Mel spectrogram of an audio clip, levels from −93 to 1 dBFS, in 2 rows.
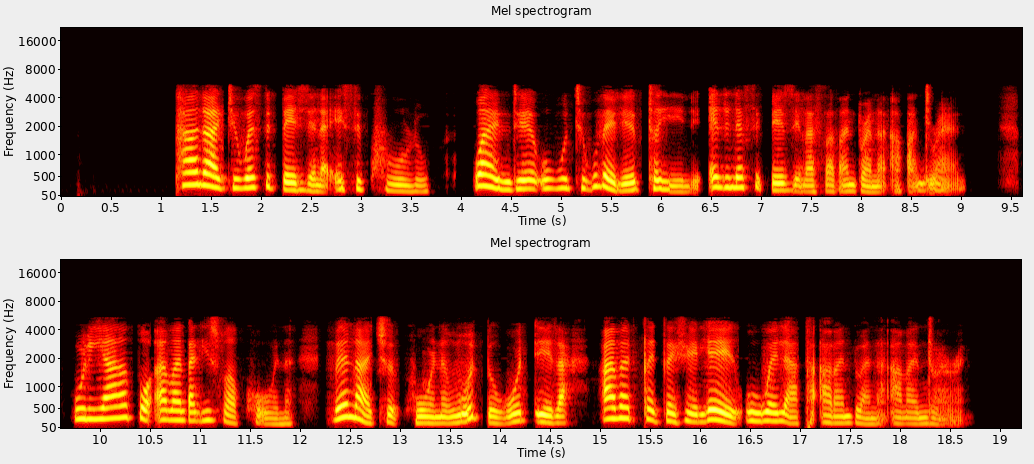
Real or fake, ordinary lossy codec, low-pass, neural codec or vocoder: fake; AAC, 32 kbps; 5.4 kHz; codec, 16 kHz, 0.5 kbps, FunCodec, trained on LibriTTS, 25 frames a second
